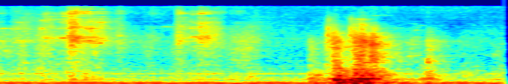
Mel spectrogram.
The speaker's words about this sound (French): Puis, elle quitte la pièce en vitesse. tremblante, honteuse, et referme la porte à clé.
